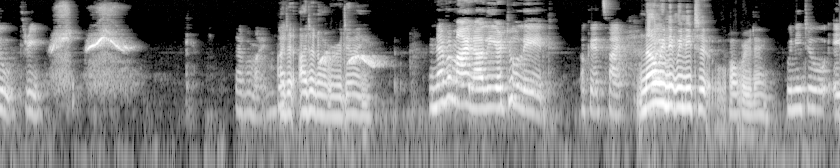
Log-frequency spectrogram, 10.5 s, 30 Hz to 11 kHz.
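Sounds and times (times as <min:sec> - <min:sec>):
speech: 0:00.0 - 0:01.4, 0:03.0 - 0:04.8, 0:05.4 - 0:10.4
person whistling two notes: 0:00.6 - 0:01.8, 0:04.4 - 0:04.9.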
